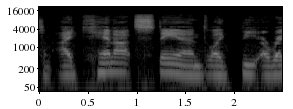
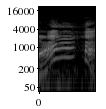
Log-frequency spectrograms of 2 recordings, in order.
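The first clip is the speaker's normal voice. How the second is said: startled shriek. Retold or imitated. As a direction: imitate a jump-scare yelp, very high. Retells being startled by moving figure.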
